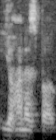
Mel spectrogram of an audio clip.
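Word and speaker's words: Johannesburg: इसकी सबसे बड़ी जो सिटी है वो कौन सी है, ये एक्चुअल में लिखा तो जोहानिसबर्ग है, बट इसको स्टैंडर्ड प्रोनाउंसिएशन में योहानिसबर्ग बोलते हैं।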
